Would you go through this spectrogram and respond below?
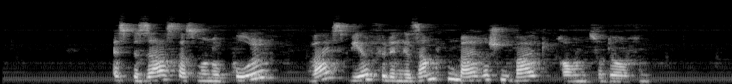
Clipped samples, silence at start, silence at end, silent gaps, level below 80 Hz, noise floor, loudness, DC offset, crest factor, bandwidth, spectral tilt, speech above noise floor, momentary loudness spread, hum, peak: under 0.1%; 1.15 s; 0.85 s; none; -56 dBFS; -50 dBFS; -15 LUFS; under 0.1%; 14 dB; 7.6 kHz; -4.5 dB/octave; 36 dB; 8 LU; none; -2 dBFS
